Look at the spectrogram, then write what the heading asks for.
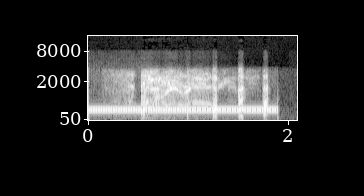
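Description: A telephone dials out over a steady dial tone, with a few short, sharp beeps and clicks breaking through before the line cuts off abruptly near the end.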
